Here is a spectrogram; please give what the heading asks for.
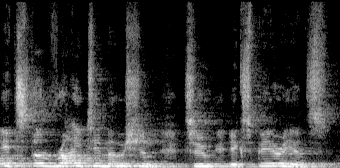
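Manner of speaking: ordinary talk, nothing marked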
